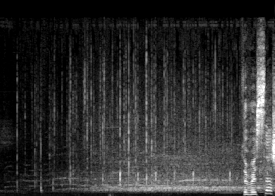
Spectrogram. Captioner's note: applause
